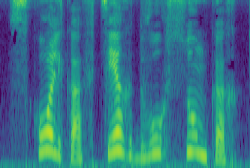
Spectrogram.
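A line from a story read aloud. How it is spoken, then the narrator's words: Plain. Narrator (Russian): спросил Рост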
